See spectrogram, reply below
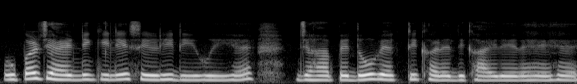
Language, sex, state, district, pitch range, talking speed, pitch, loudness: Hindi, female, Jharkhand, Ranchi, 200-225 Hz, 175 wpm, 210 Hz, -15 LUFS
